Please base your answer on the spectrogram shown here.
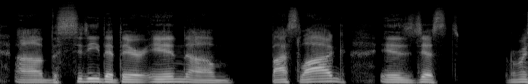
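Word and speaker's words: Bas-Lag: Perdido Street Station, the station, like the train station, the city that they're in, Baslag, is just Am I saying it right?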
